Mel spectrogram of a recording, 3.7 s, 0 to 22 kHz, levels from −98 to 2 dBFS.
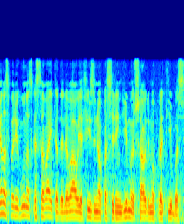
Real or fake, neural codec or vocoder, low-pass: real; none; 7.2 kHz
